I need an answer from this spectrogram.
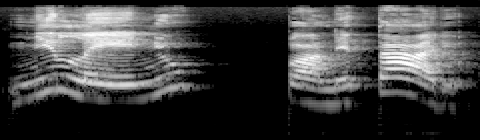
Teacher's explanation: nós temos a penúltima sílaba mais forte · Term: paroxítona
